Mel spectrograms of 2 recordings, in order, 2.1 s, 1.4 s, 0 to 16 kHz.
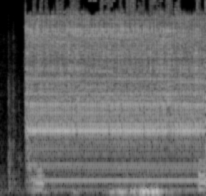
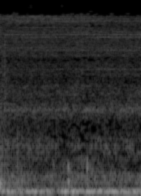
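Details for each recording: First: New Yorker steam boiler: harsh steady electrical buzz from the gas valve solenoid once it closes, with 24 V measured at the valve. Bad solenoid, fixed by replacing with a new OEM gas valve. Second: New Yorker boiler after replacing the gas valve whose weak 24 V solenoid buzzed and chattered; steady soft low flame roar with no buzz or chatter — burner firing cleanly, valve quiet.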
